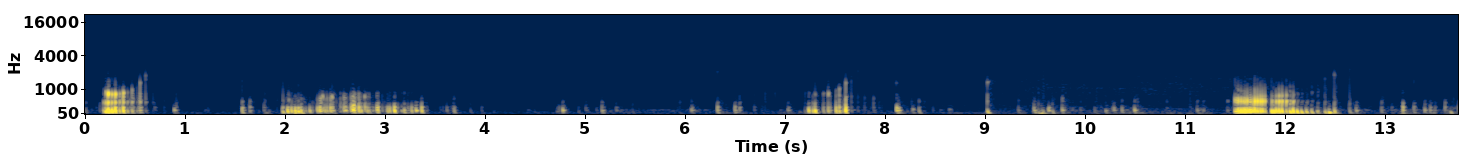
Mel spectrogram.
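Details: Loud stomach gurgles and rumbling bursts with quiet gaps from the person's own belly, reported as not painful, after a recent hospital visit; active bowel sounds (borborygmi).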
